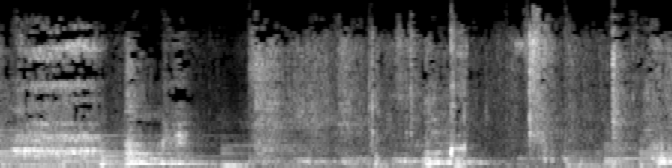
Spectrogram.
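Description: Shelter dogs in kennel runs barking and yipping a few times, over background music.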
